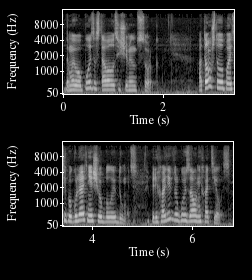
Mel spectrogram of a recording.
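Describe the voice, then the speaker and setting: A woman narrating a first-person audiobook story in a calm, even, wry manner. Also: fairly high pitch, fast talker.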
